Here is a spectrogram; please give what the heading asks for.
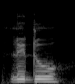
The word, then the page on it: lwdu: Apatani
